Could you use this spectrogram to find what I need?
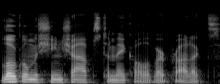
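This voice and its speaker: Over a very clean recording with a silent background, a man with an American accent talks in an unremarkable speaking voice, fairly low in pitch, with fairly even intonation. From southern Germany, near Stuttgart (American missionary kid). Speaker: business co-founder, graphic designer. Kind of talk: interview.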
